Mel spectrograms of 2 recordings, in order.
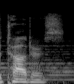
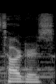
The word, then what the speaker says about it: Tatar: When medieval Europeans spoke in terror of the Tatar hordes, mispronouncing the name as Tartars, conflating it with Tartarus, the Greek hell, as if these warriors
